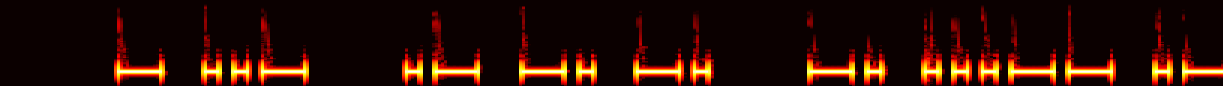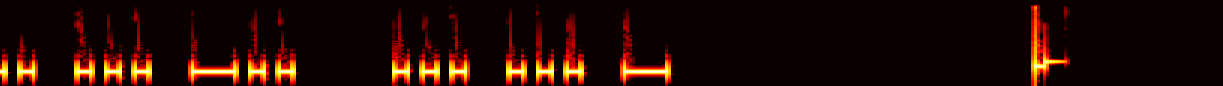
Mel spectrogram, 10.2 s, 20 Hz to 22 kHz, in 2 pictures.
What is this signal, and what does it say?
Morse code, heard as a keyed tone, about 21 wpm, 700 Hz. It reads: TU ANN N3RSD SST
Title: K1USN SST QSO Practice - 20wpm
